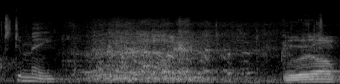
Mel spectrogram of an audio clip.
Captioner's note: audience laughing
